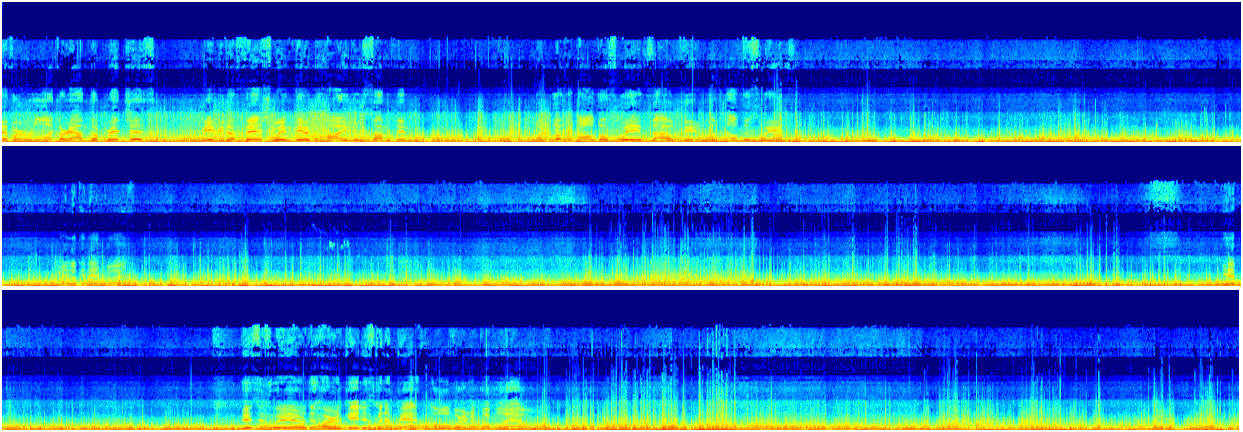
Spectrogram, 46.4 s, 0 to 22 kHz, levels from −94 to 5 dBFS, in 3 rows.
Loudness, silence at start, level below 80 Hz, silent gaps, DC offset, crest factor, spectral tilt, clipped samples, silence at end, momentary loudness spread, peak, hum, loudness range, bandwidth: -18 LUFS; 0 s; -34 dBFS; none; under 0.1%; 14 dB; -8 dB/octave; under 0.1%; 0 s; 4 LU; -4 dBFS; none; 2 LU; 16.5 kHz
